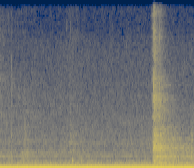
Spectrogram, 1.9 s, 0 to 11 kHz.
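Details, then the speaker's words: Carrier AC condenser not cooling; compressor tries to start drawing about 32 amps then drops to 0.62 A with only fan running; loud steady low hum, compressor not catching; technician suspects bad capacitor; compressor hums but fails to start. "just tried to start when i you seen like 32 amps now it like point six two amp that means just that fan is running but i heard that i think we got a bad capacitor i just heard a hub and we went up to like 32 on the amps"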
